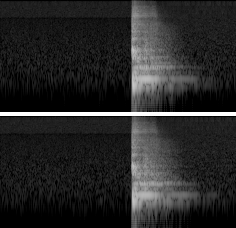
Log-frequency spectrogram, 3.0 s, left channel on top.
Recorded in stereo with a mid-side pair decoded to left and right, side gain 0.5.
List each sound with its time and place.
1.6 s a snare drum: 20° left, 5 m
